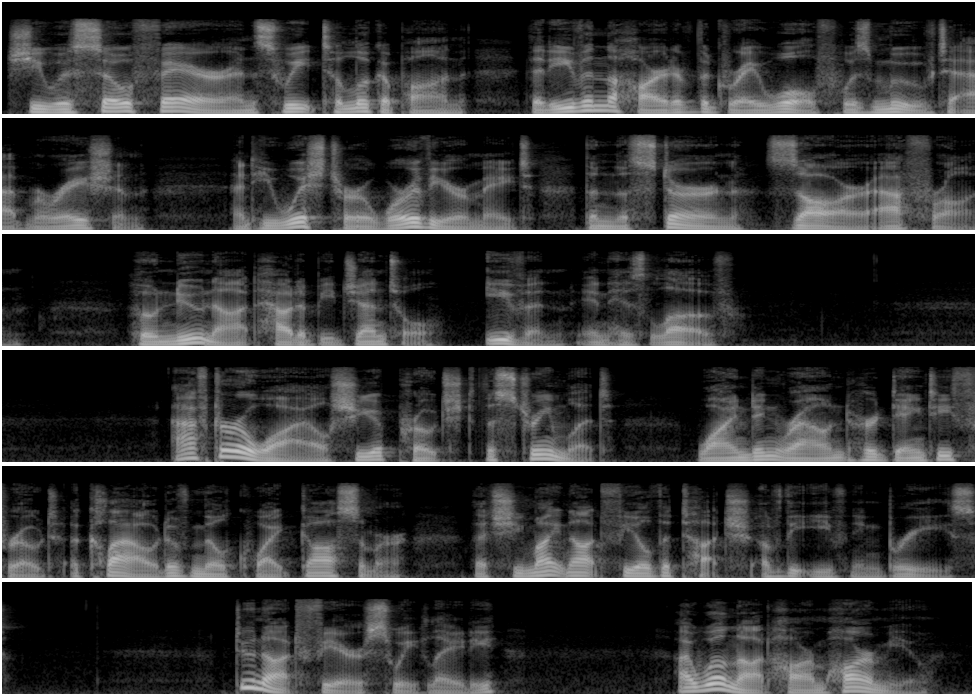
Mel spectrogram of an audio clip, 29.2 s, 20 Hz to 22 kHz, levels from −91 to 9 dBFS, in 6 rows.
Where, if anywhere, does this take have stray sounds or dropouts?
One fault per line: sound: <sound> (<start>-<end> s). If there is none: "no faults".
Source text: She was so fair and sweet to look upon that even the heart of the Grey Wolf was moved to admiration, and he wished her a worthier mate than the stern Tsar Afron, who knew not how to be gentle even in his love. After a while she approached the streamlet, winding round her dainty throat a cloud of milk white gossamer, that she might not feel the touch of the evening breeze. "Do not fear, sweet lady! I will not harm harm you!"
no faults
